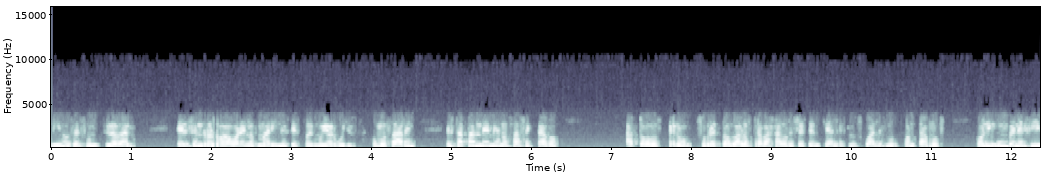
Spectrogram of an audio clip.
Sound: speaking in foreign language

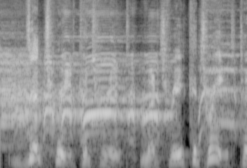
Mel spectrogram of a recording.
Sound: voiceover

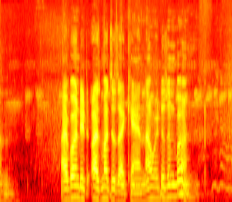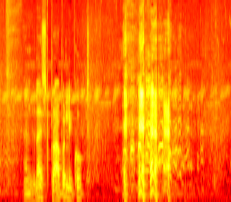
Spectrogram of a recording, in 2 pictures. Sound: laughter

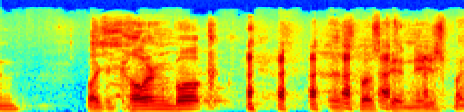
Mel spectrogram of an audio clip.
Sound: laughing

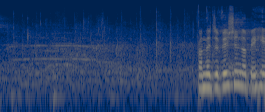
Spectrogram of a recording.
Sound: applause

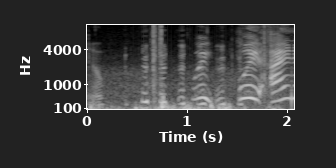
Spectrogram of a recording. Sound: laughs

